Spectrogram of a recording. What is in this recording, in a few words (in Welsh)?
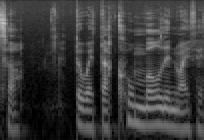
"cwmwl", Welsh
